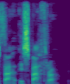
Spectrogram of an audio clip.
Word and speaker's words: Espathra: Okay, so Tulip has Ferrigraph, Gardevoir, Espartha. How do we say this? – Espathra.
